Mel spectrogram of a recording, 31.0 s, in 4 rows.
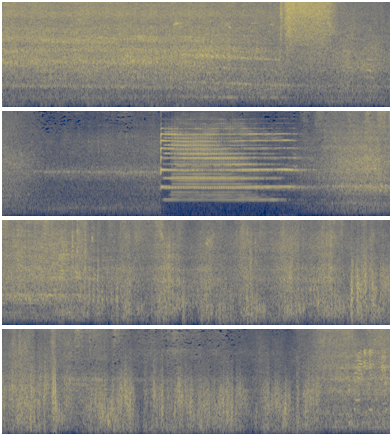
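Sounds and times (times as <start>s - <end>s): train passing: 0.0s - 31.0s
train horn chord: 10.9s - 13.8s
train wheel clatter: 14.4s - 31.0s.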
